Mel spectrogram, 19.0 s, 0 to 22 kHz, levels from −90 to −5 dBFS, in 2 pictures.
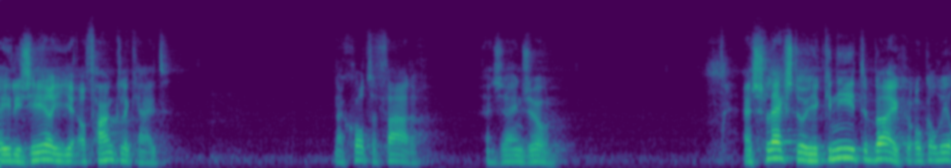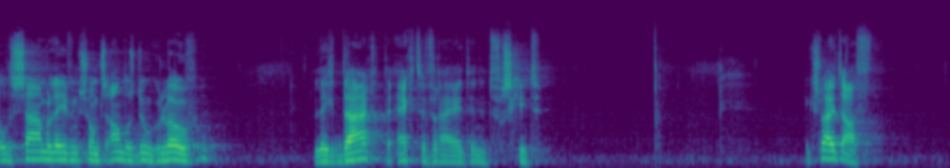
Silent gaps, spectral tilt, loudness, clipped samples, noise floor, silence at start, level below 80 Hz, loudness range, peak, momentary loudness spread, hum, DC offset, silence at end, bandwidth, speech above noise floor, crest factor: none; -4.5 dB/octave; -34 LUFS; under 0.1%; -74 dBFS; 0 s; -80 dBFS; 13 LU; -12 dBFS; 20 LU; none; under 0.1%; 0.8 s; 13 kHz; 41 dB; 24 dB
